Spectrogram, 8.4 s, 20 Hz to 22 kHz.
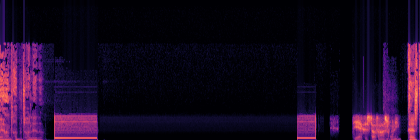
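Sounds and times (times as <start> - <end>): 
speech: 0.3 - 1.0, 7.1 - 8.4
telephone ringback tone on an outgoing call: 1.1 - 2.0, 6.0 - 6.4.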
